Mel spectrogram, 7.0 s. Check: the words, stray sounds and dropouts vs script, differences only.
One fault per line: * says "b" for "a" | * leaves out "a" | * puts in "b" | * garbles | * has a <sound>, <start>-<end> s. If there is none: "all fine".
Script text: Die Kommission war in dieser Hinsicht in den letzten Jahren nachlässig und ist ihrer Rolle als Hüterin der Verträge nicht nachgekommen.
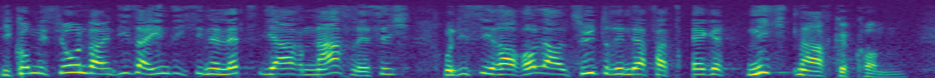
* has a dropout, 5.1-5.2 s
